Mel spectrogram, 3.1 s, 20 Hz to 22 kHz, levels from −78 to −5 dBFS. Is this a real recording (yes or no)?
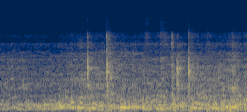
no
